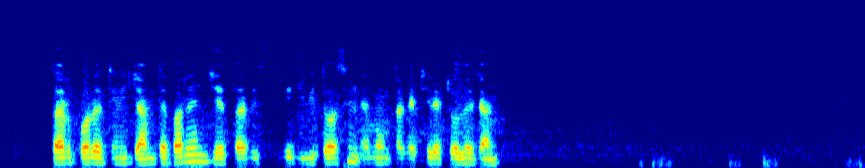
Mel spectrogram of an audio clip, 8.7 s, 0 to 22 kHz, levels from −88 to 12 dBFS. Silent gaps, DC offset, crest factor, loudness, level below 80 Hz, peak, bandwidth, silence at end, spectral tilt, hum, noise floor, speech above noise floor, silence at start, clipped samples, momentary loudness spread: none; under 0.1%; 22 dB; -23 LUFS; -68 dBFS; -4 dBFS; 4.6 kHz; 3.7 s; -10.5 dB/octave; none; -82 dBFS; 60 dB; 0.55 s; under 0.1%; 13 LU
